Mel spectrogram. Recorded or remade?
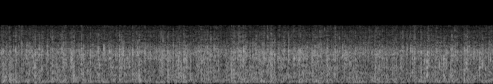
recorded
